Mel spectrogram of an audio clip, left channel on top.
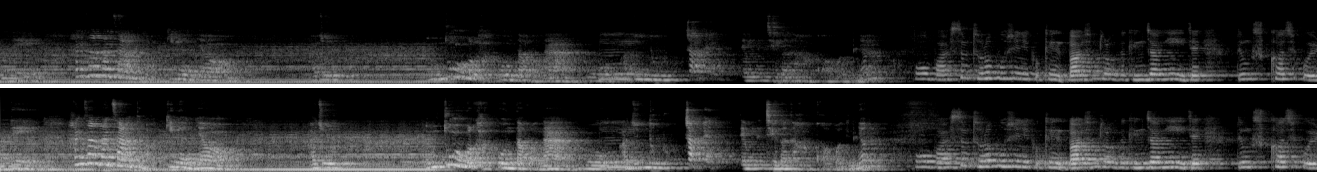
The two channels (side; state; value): left; quieter; 9.9 dB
